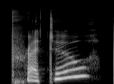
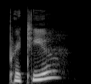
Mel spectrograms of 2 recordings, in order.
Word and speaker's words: Preto: And this is a special episode because I am reviewing a book called Bonesmith by Nikki Pau Preto? – Question mark. Do you want to spell it? Is it P-R-E-T-O. – Oh, Preto. – Preto. – Pretio? – No.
